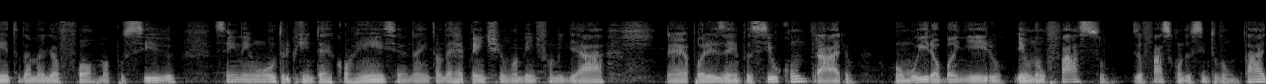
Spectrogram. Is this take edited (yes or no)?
yes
